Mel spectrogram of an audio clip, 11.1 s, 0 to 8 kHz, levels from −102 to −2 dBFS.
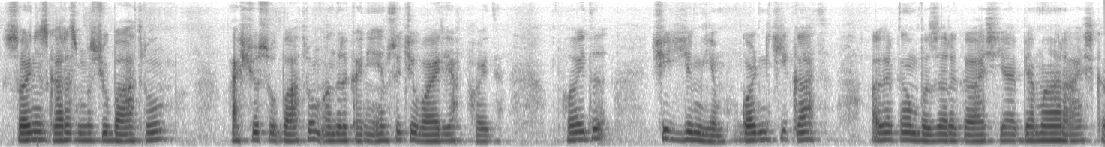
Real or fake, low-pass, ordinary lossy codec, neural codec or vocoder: real; none; none; none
